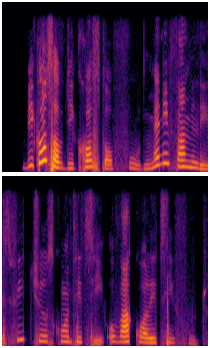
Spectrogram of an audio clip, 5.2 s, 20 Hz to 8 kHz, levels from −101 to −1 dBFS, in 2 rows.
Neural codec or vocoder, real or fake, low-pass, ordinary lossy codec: none; real; 7.2 kHz; none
